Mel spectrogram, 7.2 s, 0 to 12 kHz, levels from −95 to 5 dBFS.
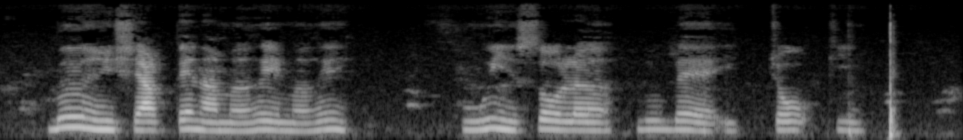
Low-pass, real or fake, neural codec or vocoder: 10.8 kHz; real; none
